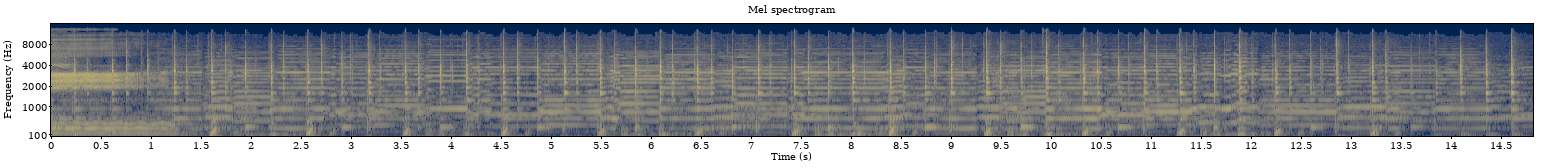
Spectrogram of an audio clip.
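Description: Instrumental interlude of a devotional shabad: tabla keeps a steady beat under a held, stepwise harmonium melody. The singer's last held note fades out within the first second.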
